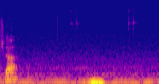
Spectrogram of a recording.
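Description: A few faint computer mouse clicks as a menu item is chosen, with a dull low thump about a second in, the loudest sound here, over a steady low electrical hum.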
